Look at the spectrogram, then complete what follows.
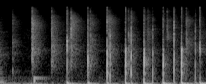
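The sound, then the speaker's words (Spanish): Brief applause welcoming a comedian guest on a show: a run of sharp, crisp handclaps, about a dozen in two seconds, starting loose and quickening into a steadier rhythm toward the end, with no voices over it. “Un aplauso.”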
